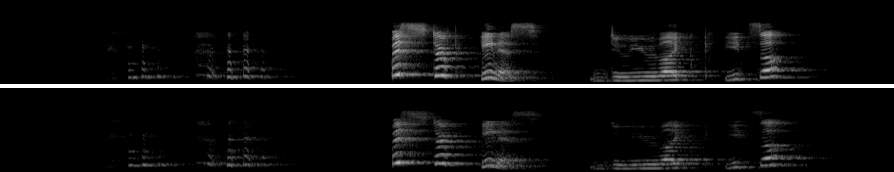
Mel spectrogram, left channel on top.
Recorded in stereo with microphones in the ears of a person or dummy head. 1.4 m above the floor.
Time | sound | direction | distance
1.1 | laughter | 55° left (ahead or behind) | 1.8 m
3.9 | a shout | 70° left (ahead or behind) | 0.5 m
